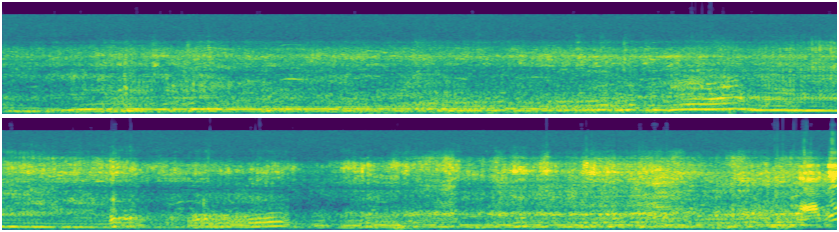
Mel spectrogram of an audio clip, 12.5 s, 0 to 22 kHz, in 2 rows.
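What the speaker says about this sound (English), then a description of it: "the number 7, is a 1969 Benson chassis with a Chevy 2 motor being driven by Mike Walton" Number 7 race car, a 1969 Benson chassis with a Chevy 2 motor, running at Delta Speedway, a loud, sustained engine drone with shifting revs heard close up, a track announcer talking over it.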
